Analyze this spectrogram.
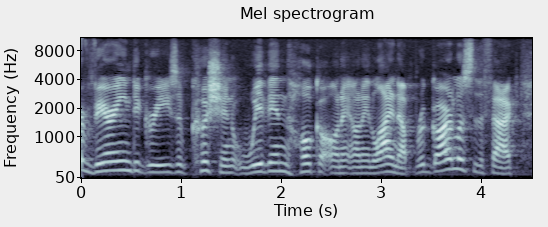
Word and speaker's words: Hoka One One: who are drawn to Hoka on on or Hoka one1 if you choose to pronounce it that way are done so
